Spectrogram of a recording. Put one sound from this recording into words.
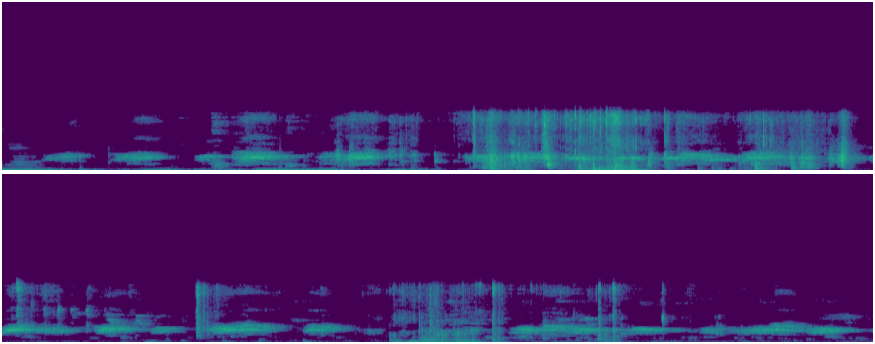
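Dry twigs rustle and scrape.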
